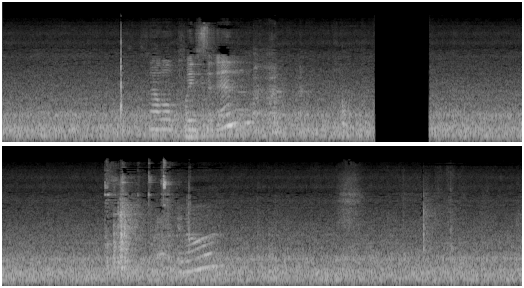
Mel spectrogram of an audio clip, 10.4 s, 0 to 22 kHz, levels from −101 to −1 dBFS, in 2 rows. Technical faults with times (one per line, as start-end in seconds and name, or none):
3.72-4.27 rebuffering stall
